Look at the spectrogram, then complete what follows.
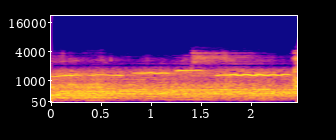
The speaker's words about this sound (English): The doors close behind me, and everybody in the car is rushing to find a seat. Over the noise, I hear some contented soul whistling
